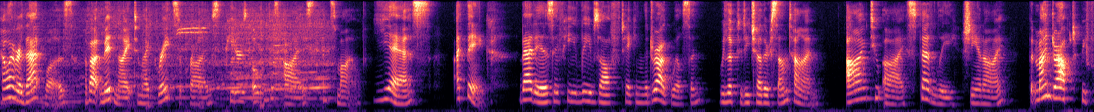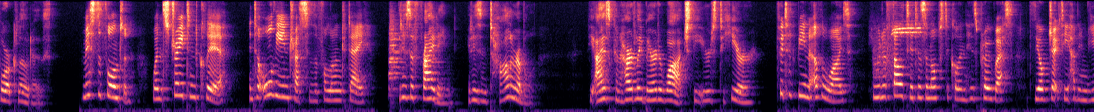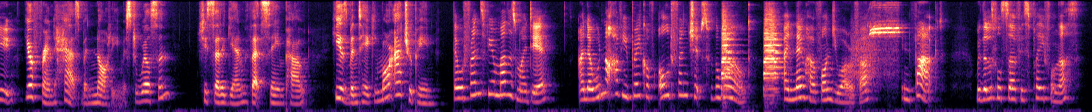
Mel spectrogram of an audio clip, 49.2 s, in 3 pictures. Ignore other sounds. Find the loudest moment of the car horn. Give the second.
44 s.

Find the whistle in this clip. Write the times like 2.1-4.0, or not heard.
2.6-3.1, 29.5-30.2, 45.5-46.4.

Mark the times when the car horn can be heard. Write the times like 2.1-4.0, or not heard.
3.5-4.4, 22.2-23.0, 43.6-44.5.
